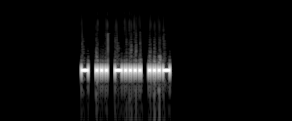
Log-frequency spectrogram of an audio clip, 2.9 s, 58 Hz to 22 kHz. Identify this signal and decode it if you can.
Morse code, heard as a keyed tone, about 50 wpm, 700 Hz. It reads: TS6V
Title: Four Challenging Letter-Number Combinations 50wpm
